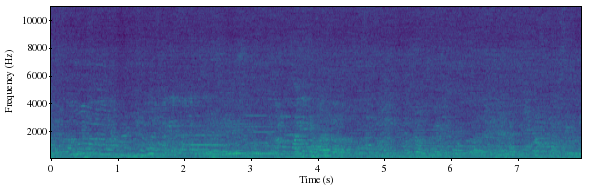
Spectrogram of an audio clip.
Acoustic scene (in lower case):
crowded indoor space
